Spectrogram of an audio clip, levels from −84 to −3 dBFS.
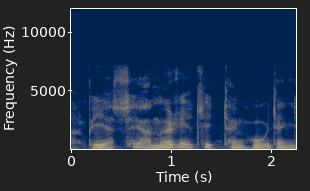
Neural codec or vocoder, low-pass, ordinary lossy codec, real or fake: codec, 16 kHz, 4 kbps, X-Codec, HuBERT features, trained on LibriSpeech; 7.2 kHz; none; fake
